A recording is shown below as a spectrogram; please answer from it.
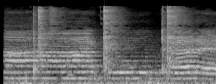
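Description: Women singing a Haryanvi devotional bhajan in held notes, with hand claps keeping time, three claps at an even beat of a little over half a second.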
